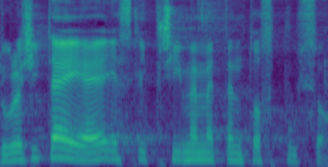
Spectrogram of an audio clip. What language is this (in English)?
Czech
